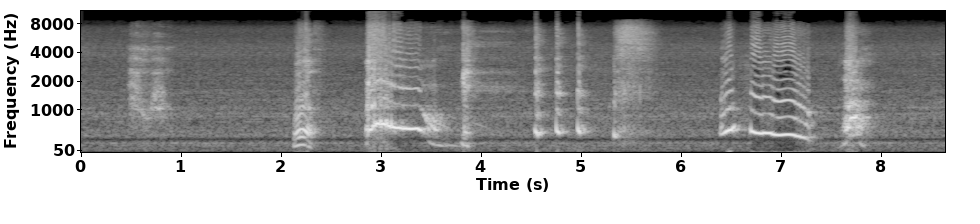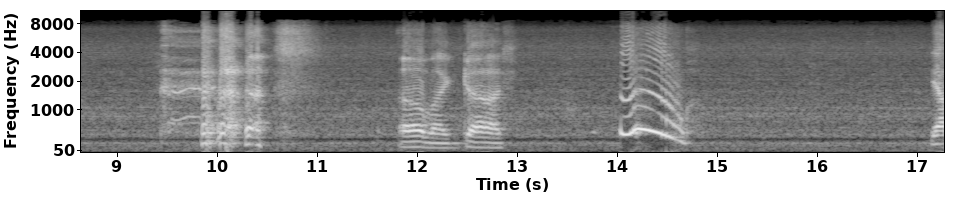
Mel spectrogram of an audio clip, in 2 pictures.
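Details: Pet dog barking and howling at a contractor in the neighborhood, urged on by its owner: short sharp barks mixed with drawn-out, wavering howls in irregular bursts, with a person talking and laughing between them.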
